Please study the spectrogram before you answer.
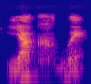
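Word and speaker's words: יהוה: 그래서 어떻게 발음할지를 사람들이 알지 못했는데 그 전에는 이제 주님이라고 하는 아도나이라는 그런 그 단어의 모음을 가지고 와서 여호와라고 불렀습니다. 그런데 최근에 요 모음을 연구하는 과정에서 이 발음이 야흐웨 이렇게 알려졌는데 야흐웨라고 하는 것은 이제 야의 밑에 히읗이 받침이 있죠.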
